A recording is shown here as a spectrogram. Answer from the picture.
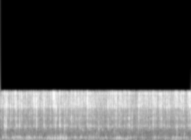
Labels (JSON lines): {"label": "biophony", "recorder": "HydroMoth"}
